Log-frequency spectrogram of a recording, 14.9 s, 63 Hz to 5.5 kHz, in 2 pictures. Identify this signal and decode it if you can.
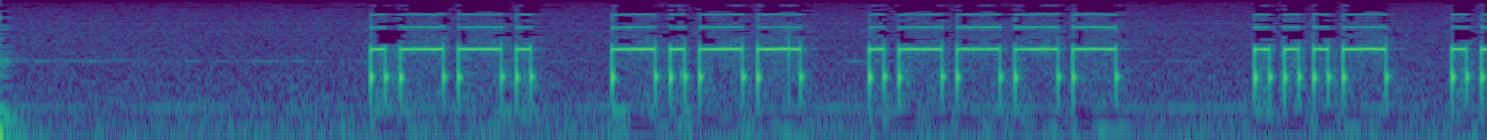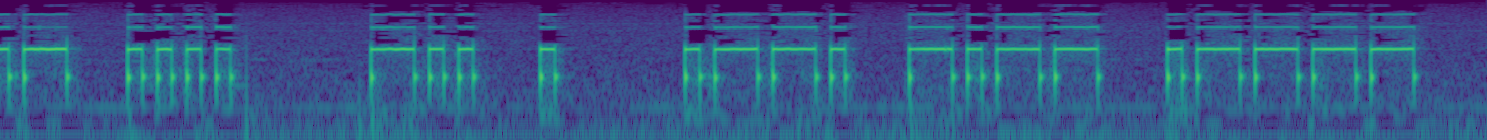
Morse code, heard as a keyed tone, about 16 wpm, spaced as for 13 wpm, 1130 Hz. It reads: PY1VUH DE PY1
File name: cursos / CURSO DE TELEGRAFIA / Telegrafia - Trilha 22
